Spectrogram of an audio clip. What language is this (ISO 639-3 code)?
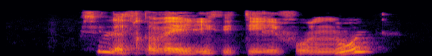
kab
